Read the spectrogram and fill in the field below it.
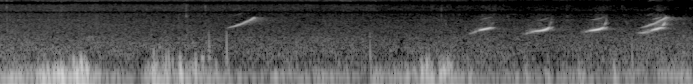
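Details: Northern cardinal sings one high upward-sweeping whistle, then after a pause four lower slurred whistles in quick succession, each rising then dipping; soft low thumps and rumble early on.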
